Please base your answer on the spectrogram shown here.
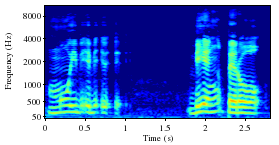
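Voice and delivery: stammering, stuck on syllables; stuttering. Real, not acted. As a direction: stutter through each word. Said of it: "no es tartamudo".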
